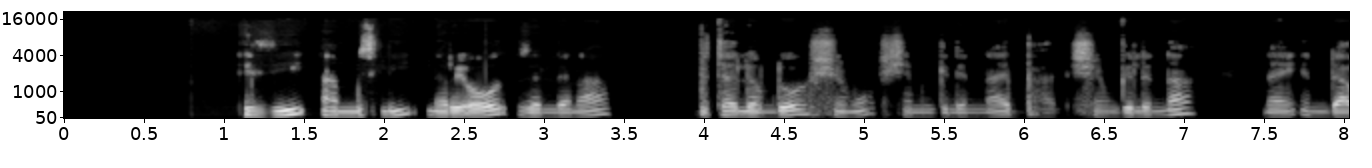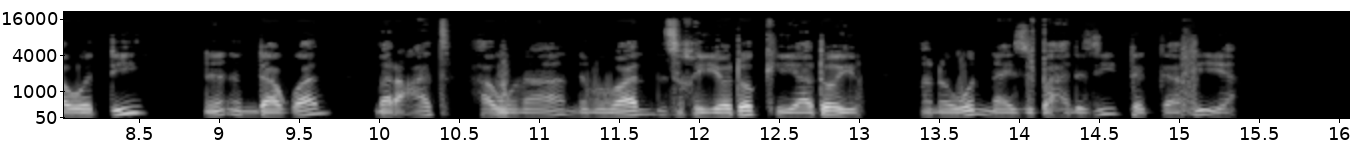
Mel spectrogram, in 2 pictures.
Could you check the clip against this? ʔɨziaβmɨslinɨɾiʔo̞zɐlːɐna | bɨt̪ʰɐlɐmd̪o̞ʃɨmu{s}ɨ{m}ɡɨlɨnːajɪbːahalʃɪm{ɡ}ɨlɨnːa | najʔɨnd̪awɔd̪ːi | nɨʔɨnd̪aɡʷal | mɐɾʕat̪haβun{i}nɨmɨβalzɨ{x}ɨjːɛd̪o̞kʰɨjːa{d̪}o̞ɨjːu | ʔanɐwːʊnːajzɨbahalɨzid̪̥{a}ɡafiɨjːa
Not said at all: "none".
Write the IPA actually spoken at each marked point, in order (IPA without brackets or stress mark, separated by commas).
ʃ, m, ɡ, a, x, d̪, ɐ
